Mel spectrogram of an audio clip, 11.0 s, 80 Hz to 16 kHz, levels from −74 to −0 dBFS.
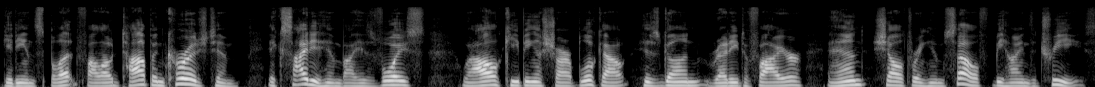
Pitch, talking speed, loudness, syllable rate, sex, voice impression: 150 Hz, 155 wpm, -19 LUFS, 4.5 syllables/s, male, very masculine, slightly middle-aged, slightly wild, slightly sweet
